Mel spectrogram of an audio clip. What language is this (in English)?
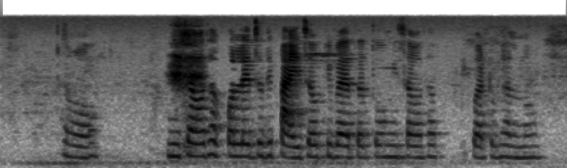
Assamese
